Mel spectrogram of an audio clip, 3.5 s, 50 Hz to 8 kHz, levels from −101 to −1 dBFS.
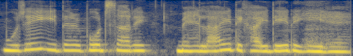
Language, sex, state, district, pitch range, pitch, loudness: Hindi, female, Arunachal Pradesh, Lower Dibang Valley, 240-265 Hz, 255 Hz, -12 LUFS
